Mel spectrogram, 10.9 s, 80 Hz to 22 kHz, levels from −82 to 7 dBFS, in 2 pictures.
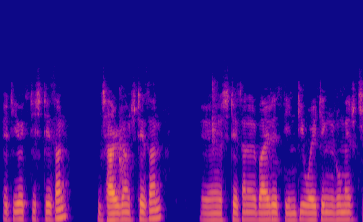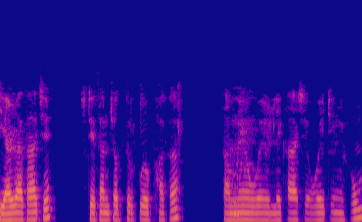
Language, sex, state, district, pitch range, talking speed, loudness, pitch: Bengali, male, West Bengal, Jhargram, 125-135 Hz, 140 wpm, -27 LUFS, 130 Hz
